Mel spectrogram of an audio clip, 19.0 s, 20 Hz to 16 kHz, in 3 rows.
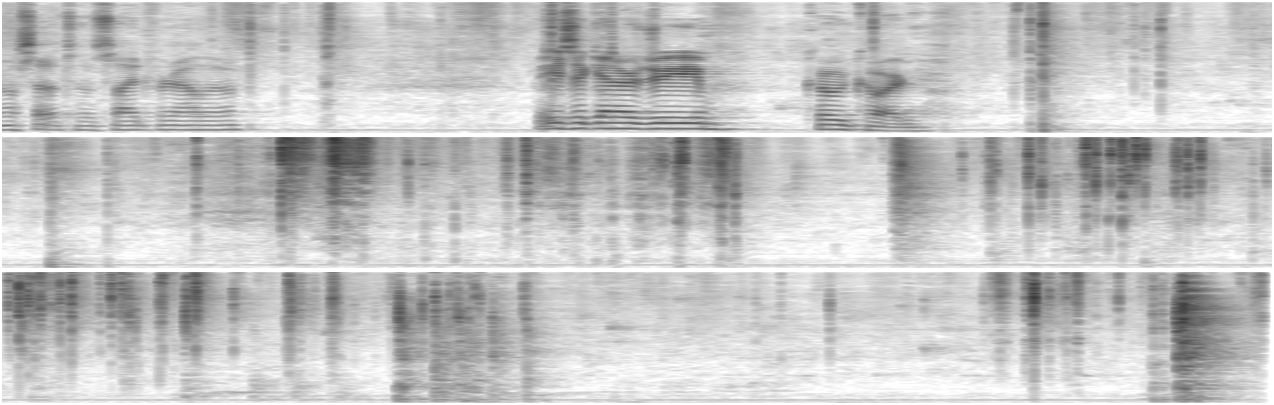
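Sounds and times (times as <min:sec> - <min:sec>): foil wrappers crinkling and tearing: 0:01.1 - 0:01.8, 0:05.0 - 0:14.9, 0:16.6 - 0:19.0.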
